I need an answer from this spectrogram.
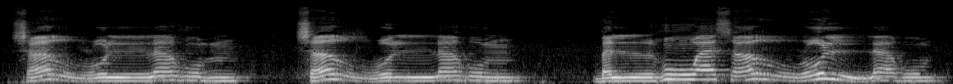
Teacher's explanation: রয়ের উপরে যখন জবর অথবা পেশ আসে তখন রকে কি করে পড়তে হয়? পুর করে পড়তে হয়, অর্থাৎ মোটা করে পড়তে হয়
